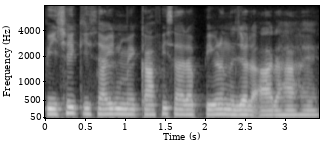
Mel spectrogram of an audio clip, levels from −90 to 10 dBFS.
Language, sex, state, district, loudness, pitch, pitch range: Hindi, male, Jharkhand, Ranchi, -15 LUFS, 130 Hz, 120-140 Hz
